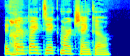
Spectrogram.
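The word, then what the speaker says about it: Marcinko: It's not, it's spelled weird. It's M-A-R-C-I-N-K-O. N-K-O. Yeah. Marchenko.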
